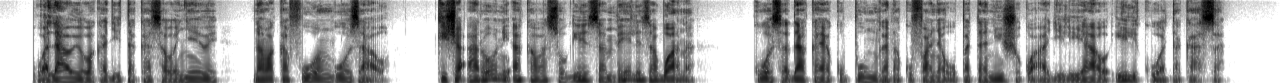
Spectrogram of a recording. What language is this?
Swahili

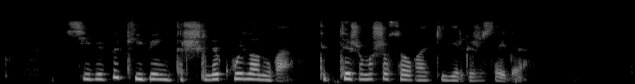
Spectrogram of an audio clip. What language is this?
Kazakh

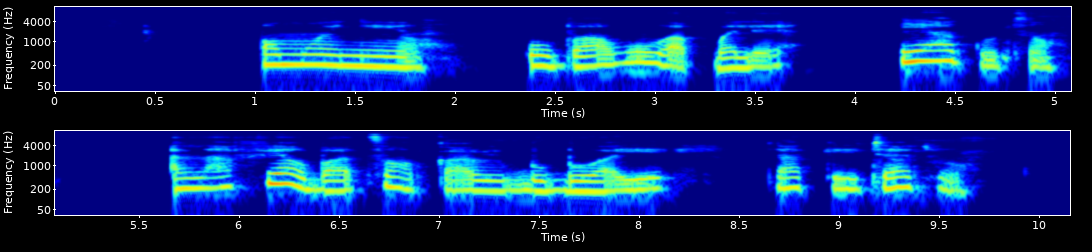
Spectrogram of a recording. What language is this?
Yoruba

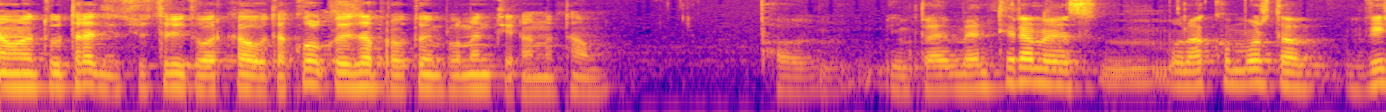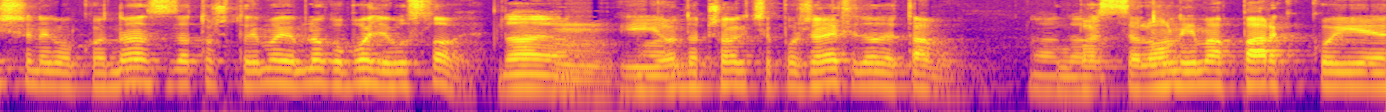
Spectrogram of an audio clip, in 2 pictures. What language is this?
Croatian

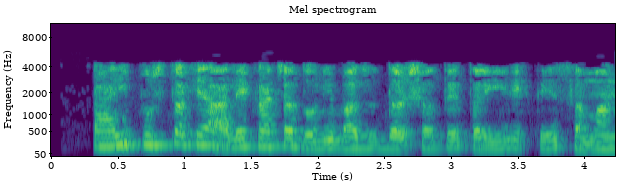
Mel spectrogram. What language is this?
Marathi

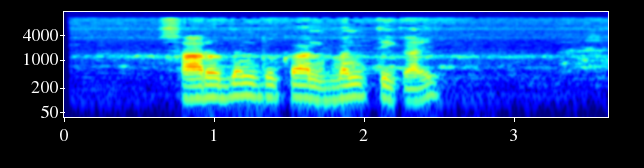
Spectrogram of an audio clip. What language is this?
Gurgula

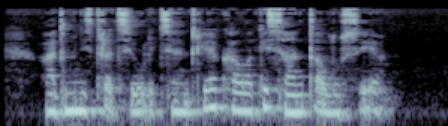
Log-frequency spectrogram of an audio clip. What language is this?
Georgian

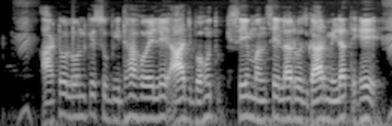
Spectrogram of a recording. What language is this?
Chhattisgarhi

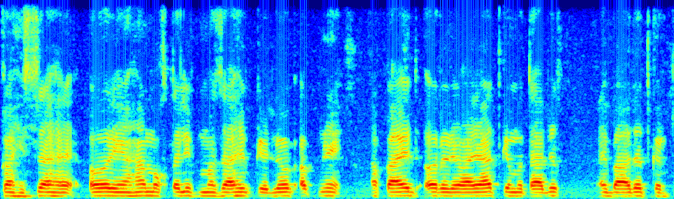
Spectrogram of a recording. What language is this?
Urdu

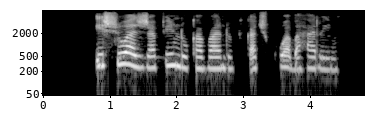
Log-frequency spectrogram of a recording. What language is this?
Taita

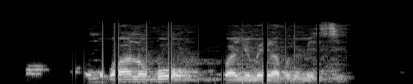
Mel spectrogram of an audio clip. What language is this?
Ganda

